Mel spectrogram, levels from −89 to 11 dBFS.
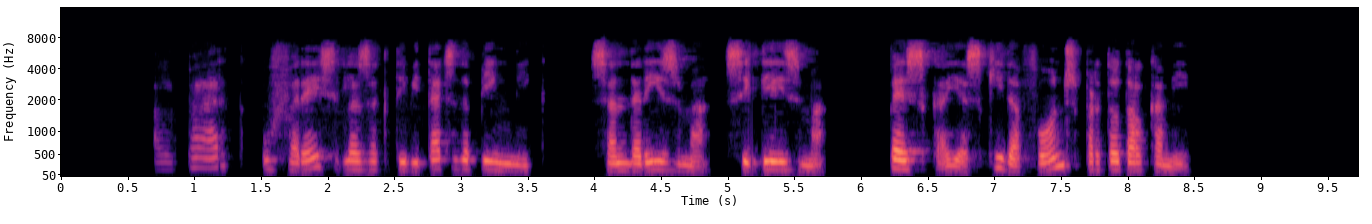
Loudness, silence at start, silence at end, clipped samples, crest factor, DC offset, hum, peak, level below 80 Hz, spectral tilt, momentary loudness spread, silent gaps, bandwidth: -25 LUFS; 0.75 s; 1.3 s; under 0.1%; 20 dB; under 0.1%; none; -6 dBFS; -68 dBFS; -3 dB/octave; 14 LU; 0.90-0.95 s, 1.39-1.49 s, 3.53-3.97 s, 4.89-4.97 s, 5.74-6.21 s; 7.8 kHz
